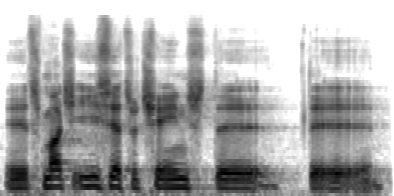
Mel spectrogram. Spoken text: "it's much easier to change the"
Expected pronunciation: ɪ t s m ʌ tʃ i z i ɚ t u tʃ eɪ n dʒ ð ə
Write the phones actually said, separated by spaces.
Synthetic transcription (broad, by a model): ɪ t s m ʌ tʃ i s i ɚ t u tʃ eɪ n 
